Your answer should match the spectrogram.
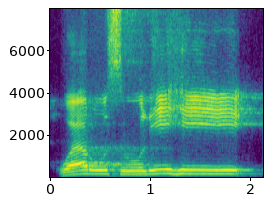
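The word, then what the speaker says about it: ورسوله: Contoh ya, wa rusulihi, ya, misalkan seperti ini. Maka cara membacanya bunyi hi ini adalah dengan cara disukunkan, maka bunyi hak jadinya wa rusulih, nah, seperti itu.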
